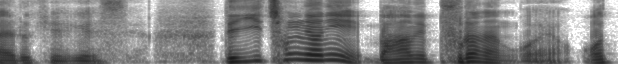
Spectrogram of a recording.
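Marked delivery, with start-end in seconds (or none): none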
